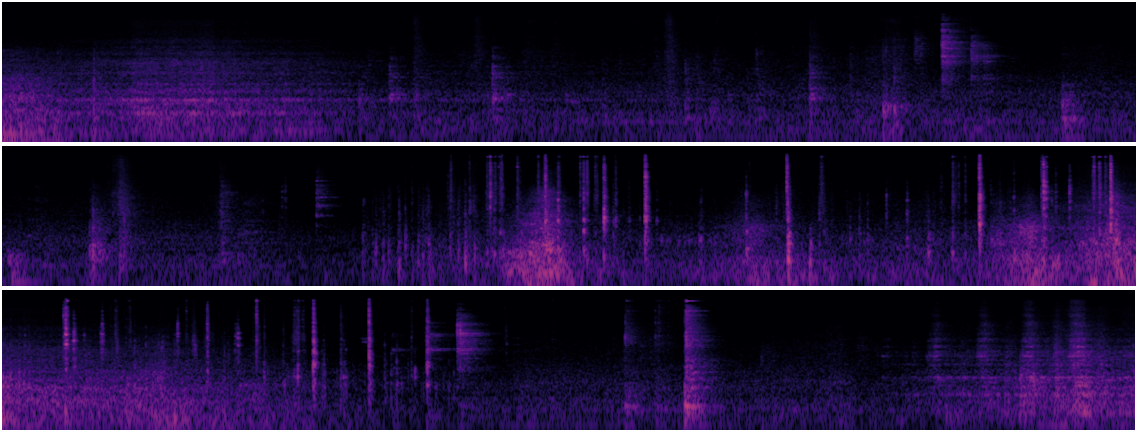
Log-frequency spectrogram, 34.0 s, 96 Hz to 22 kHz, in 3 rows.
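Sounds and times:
wooden spindles clattering: 0:14.9 - 0:27.4
wood rubbing: 0:15.0 - 0:26.3.

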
